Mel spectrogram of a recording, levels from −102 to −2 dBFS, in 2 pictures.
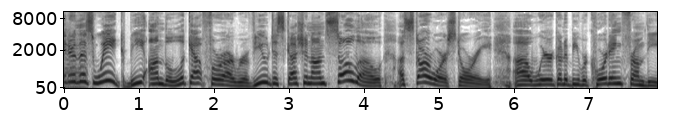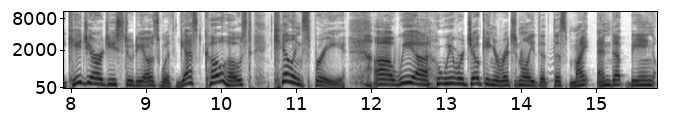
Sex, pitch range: male, 155-220 Hz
